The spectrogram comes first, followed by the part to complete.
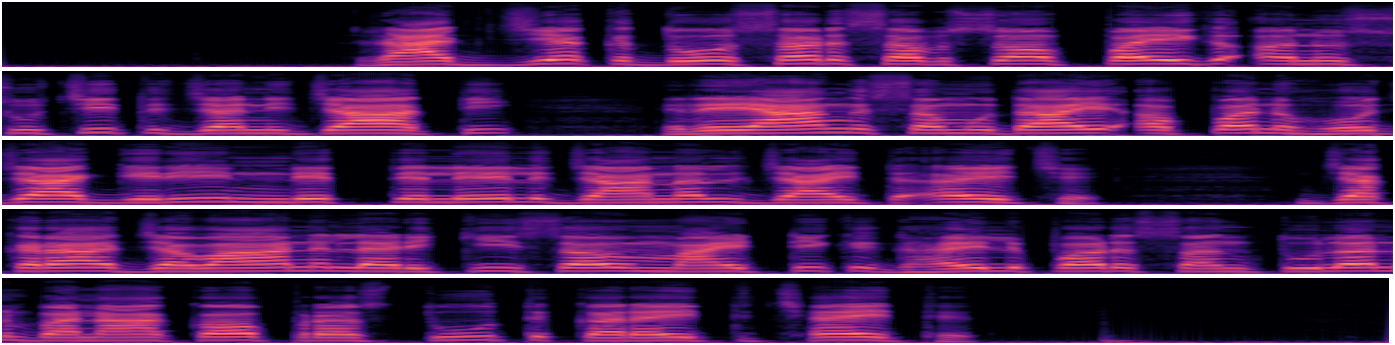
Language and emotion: Maithili, neutral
